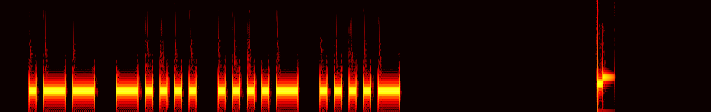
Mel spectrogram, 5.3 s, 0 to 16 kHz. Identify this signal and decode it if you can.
Morse code, heard as a keyed tone, about 22 wpm, 700 Hz. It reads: W644
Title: Four Challenging Letter-Number Combinations 22wpm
